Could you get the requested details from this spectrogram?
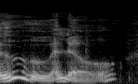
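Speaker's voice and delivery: put-on, exaggerated, over-the-top flamboyant delivery. Describing a comedian's act, doing an impression in an over-the-top flamboyant voice. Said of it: "That's my impression of an over the top flamboyant".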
